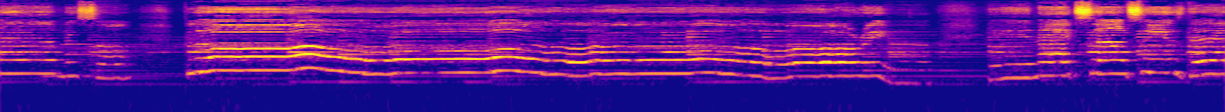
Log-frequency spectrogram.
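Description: A girl singing a Christmas carol solo. One long melismatic phrase winds up and down in pitch, breaks off briefly about three-quarters of the way through, then the singing resumes.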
